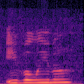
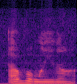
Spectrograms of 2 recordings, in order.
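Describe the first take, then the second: First: The name begins with a sound like 'evil'. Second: The name does not begin like 'evil'. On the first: The speaker calls it wrong. "I don't like it because it sounds like evil" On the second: The speaker calls it right. "I think it's kind of cute"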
